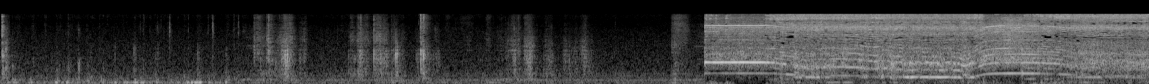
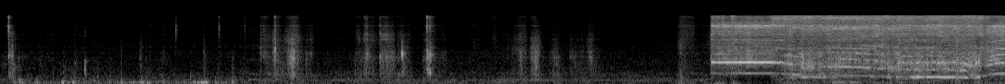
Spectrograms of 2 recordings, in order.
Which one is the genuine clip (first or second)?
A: first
